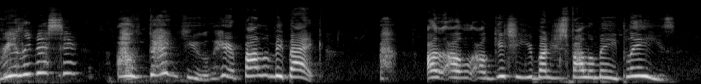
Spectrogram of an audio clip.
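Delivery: put-on very high, loud, thrilled, excited kid voice. Voicing the little guy after another player gives him the gold, very excited. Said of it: "very excited".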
